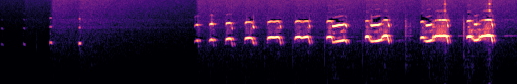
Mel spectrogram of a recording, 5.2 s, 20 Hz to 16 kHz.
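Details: Osprey pair at their nest on Kent Island, Maryland, captured by a nest camera on 10 August 2018. Two faint whistled notes come first, then a run of about nine sharp, slurred whistled cheeps that grow louder and faster.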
